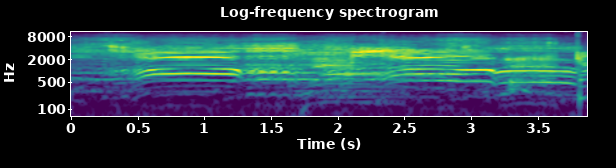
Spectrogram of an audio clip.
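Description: A goat bleats loudly, a few long quavering cries running almost back to back over about four seconds, with no talking.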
